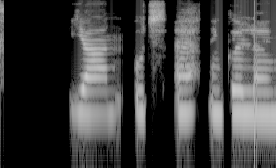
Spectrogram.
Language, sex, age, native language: Icelandic, female, 10, Icelandic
